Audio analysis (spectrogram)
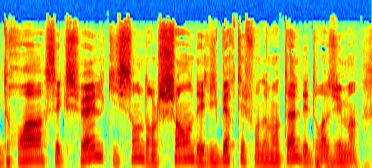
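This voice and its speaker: Somewhat breathy and fairly high, a man's voice moves at a moderate pace with lively intonation. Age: 50s. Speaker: sexologist and couples therapist. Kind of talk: casual chat. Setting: studio.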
